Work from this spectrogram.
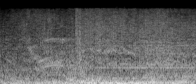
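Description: A loud, dense roaring blast from a spear technique attack in an animated fight, a sustained wash of noise with a brief sharper burst midway, close and filling the whole moment.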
